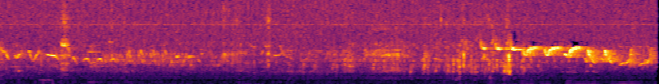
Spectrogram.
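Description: Small birds singing and chirping, with a quick run of repeated high notes a little past the middle.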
